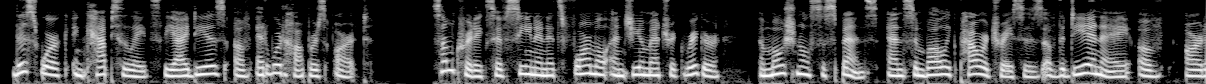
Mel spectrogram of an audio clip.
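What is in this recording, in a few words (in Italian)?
inglese usa, Demo Voci Spot Pubblicitari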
